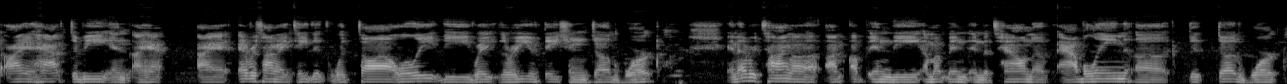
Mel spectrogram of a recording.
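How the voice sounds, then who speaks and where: A man hosting his own channel, showing his collection in a halting, rambling way, full of restarts and fillers. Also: fairly low pitch, bright, forceful tone, rough recording. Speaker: channel host. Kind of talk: casual collection show-and-tell.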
